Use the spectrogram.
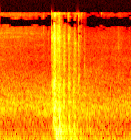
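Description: Tailgate of a VW California Ocean campervan with DSG gearbox pulling shut on its soft-close mechanism, a single short muffled thud with a brief whirring latch action, close by, no speech.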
